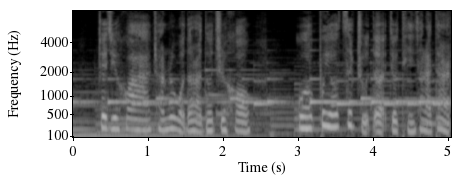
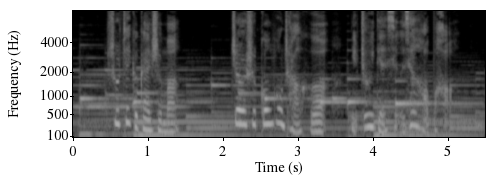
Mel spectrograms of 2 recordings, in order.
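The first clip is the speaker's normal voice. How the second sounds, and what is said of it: Henan Jiaozuo regional accent. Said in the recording (Chinese): “一口河南口音，更进一步说应该是河南焦作口音”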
